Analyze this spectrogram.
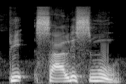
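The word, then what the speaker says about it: بِئْسَ الِاسْمُ: itu asal katanya lata manuna wala talmizu anfusakum wala tanabazu bil alqob bis balismul fusuqu ba'dal imannya di balismu tulisannya ismu tapi bacanya balismu jadi diqqal ya.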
